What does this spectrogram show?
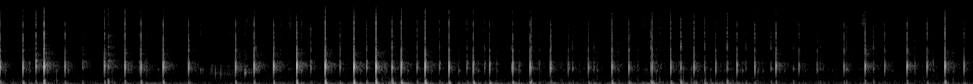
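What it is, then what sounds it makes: Empty paper cups. Fingers tap rapidly on the bases of empty, hollow pale green paper cups. The result is a steady stream of short, dry, hollow knocks with a woody tone centred near 850 Hz, each dying away almost instantly, some louder than others.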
